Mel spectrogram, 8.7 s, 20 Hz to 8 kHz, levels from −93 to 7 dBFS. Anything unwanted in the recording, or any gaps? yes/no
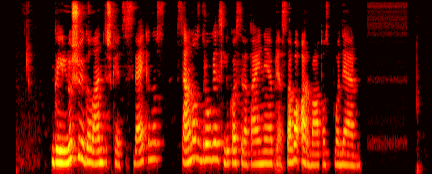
no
